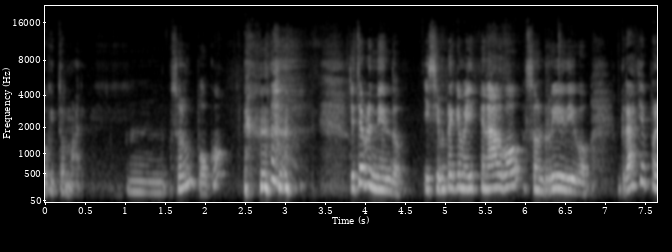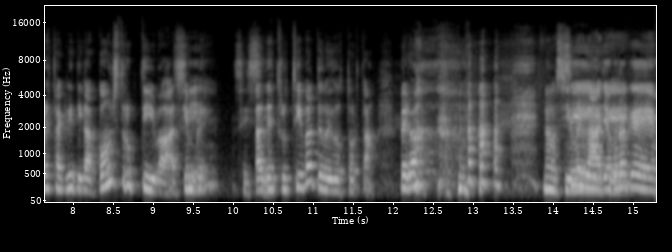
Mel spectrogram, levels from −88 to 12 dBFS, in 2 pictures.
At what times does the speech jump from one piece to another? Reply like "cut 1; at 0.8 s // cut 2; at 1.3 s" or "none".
none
